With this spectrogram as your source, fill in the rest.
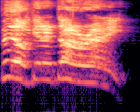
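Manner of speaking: mock angry shout, very loud and high. Mimicking the co-host who keeps sending threats, mock-angry Jack voice. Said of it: "Angry Jack voice".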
